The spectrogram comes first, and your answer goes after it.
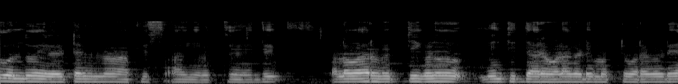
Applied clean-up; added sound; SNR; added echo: neural separator model SepFormer DNS4.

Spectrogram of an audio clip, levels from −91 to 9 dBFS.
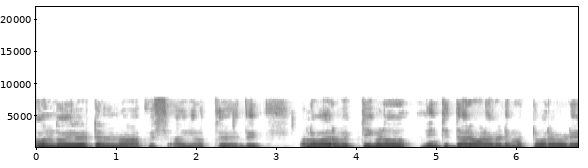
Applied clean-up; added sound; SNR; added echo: neural mask model DeepFilterNet 3.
